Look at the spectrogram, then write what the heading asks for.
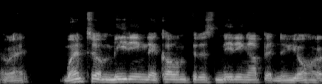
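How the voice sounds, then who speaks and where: This man talks at a fairly low pitch. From US South, coastal South Carolina. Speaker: historian and Pan-African scholar. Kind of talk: radio interview. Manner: animated.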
